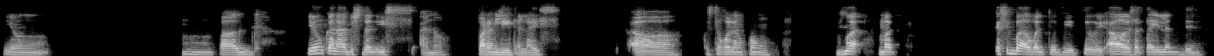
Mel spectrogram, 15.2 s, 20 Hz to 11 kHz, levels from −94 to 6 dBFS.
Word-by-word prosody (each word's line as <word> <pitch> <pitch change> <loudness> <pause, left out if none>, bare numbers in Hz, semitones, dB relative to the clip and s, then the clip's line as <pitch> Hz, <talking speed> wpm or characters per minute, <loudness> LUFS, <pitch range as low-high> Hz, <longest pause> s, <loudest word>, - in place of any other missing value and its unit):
Yung 120 -2 -6 1.7
Mm, 130 -2 -7
'pag 120 -1 +1 0.8
yung 180 +3 +2
cannabis 145 -5 +3
dun 130 -2 +2
is 130 0 0 0.3
ano, 115 +4 -8 0.3
parang 125 0 +5
legalize? 115 -1 -1 1.1
Oo, 115 +1 +1 0.3
gusto 130 +1 -12
ko 140 - +2
lang 130 -1 0
pong 125 -3 -3 0.9
ma 155 -2 +6 0.3
mat 140 0 +3 1.2
Kasi 165 +3 0
bawal 140 -6 +5
po 130 - -4
dito, 125 +3 -3
eh. 115 -2 -4
Oo, 145 -2 +7
sa 135 - 0
Thailand 130 -2 -1
din. 105 -2 -7
130 Hz, 105 wpm, -20 LUFS, 120-135 Hz, 1.7 s, Oo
